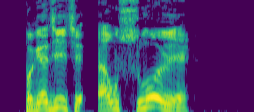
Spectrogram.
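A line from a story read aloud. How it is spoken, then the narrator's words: Exhausted, straining shout. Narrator (Russian): выкрикнул он из последних сил, борясь с цветастой воронкой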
